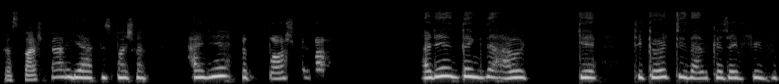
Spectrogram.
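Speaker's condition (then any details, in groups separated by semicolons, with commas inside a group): Cerebral palsy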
